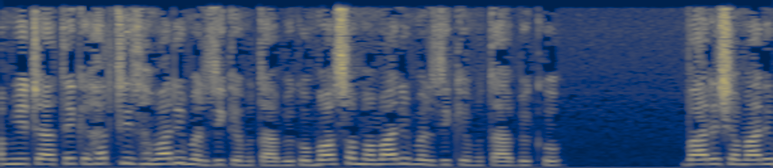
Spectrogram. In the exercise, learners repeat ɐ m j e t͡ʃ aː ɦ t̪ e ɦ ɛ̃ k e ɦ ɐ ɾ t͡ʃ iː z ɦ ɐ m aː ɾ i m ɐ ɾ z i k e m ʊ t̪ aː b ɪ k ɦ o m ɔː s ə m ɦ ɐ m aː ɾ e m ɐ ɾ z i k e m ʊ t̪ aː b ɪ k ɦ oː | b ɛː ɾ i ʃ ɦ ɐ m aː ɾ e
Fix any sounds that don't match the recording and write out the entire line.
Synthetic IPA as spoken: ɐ m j e t͡ʃ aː ɦ t̪ e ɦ ɛ̃ k e ɦ ɐ ɾ t͡ʃ iː z ɦ ɐ m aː ɾ i m ɐ ɾ z i k e m ʊ t̪ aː b ɪ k ɦ o m ɔː s ə m ɦ ɐ m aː ɾ i m ɐ ɾ z i k e m ʊ t̪ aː b ɪ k ɦ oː | b aː ɾ ɪ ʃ ɦ ɐ m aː ɾ i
